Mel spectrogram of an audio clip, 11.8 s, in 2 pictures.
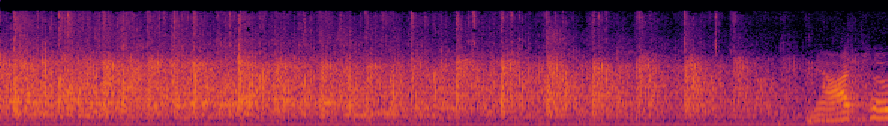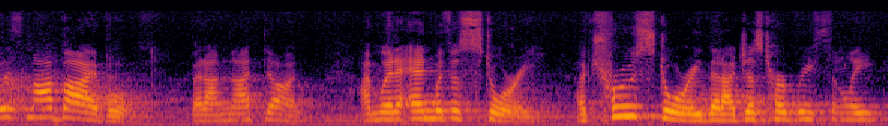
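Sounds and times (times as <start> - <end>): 
audience applause: 0.0 - 5.4
speech: 5.5 - 11.8.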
